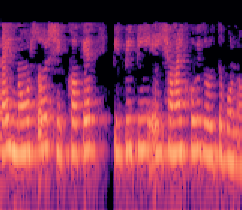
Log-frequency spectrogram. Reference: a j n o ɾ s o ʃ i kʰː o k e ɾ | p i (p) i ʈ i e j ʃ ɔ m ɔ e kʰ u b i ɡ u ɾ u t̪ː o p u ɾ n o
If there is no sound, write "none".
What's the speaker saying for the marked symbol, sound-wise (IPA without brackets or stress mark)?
p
